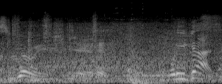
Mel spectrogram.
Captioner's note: chuckles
